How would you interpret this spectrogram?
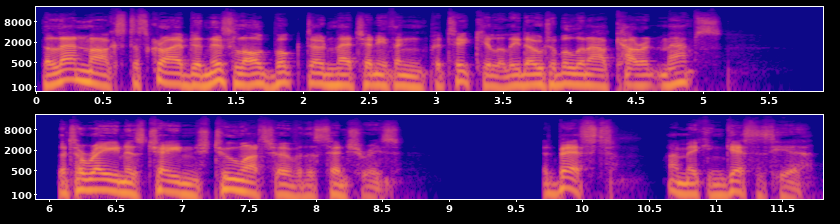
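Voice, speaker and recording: A man's voice: mid-range voice, fairly bright tone, no echo, clean studio sound, close to an everyday voice. A man voicing a grave, learned expedition leader. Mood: steady. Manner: measured, solemn storytelling. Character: grave male expedition captain, learned and wary. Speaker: game character. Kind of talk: video game voice lines.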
